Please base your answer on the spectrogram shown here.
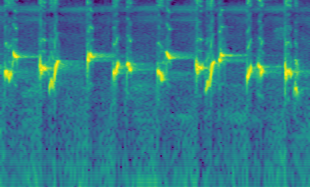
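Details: Sooty-headed bulbul giving a long, rapid fighting song, used as a lure to prompt other bulbuls to sing: short bubbly whistled notes, often in quick pairs, rising and falling around a mid-high pitch, roughly two or three per second.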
